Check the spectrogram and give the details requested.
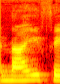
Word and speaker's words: knife: පිහිය knife ඒ හැම තැනදීම K silent.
